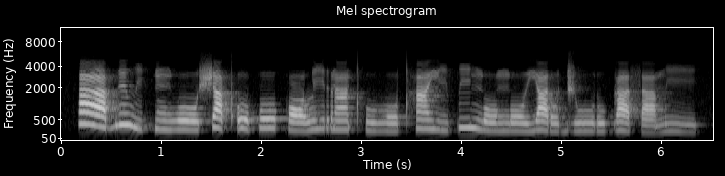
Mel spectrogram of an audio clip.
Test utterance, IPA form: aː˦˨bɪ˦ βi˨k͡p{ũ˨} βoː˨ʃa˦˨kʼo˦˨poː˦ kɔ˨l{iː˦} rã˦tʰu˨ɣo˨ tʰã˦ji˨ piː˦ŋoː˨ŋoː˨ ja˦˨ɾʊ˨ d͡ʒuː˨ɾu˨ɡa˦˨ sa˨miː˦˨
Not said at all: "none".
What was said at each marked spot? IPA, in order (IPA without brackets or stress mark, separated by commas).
ũ˨, i˦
